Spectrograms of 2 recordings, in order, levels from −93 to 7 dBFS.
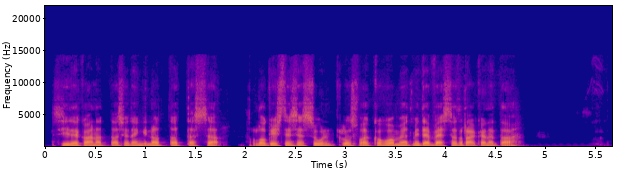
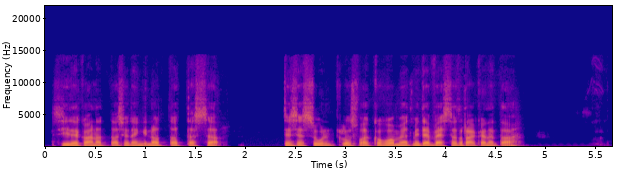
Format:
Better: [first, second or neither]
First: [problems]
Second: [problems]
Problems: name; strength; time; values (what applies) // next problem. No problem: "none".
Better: first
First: none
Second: audio cutting out; at 2 s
